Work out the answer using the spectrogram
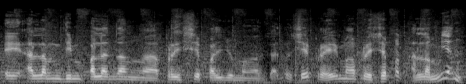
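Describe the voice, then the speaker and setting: A man with a Filipino accent hosts a radio-style channel, telling a comic story in a playful, chuckling way packed with rhetorical questions. His mid-range voice is animated and a bit bright, moving at a moderate pace over background music.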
